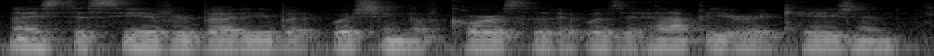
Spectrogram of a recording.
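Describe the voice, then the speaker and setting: Gravelly man talking over a distant webcam mic. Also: on the low side, monotone, dark tone, slight background noise. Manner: reflective and heartfelt, halting with fillers. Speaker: musician. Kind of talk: personal tribute talk to camera. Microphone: webcam microphone. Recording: roomy, distant, dull webcam sound.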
